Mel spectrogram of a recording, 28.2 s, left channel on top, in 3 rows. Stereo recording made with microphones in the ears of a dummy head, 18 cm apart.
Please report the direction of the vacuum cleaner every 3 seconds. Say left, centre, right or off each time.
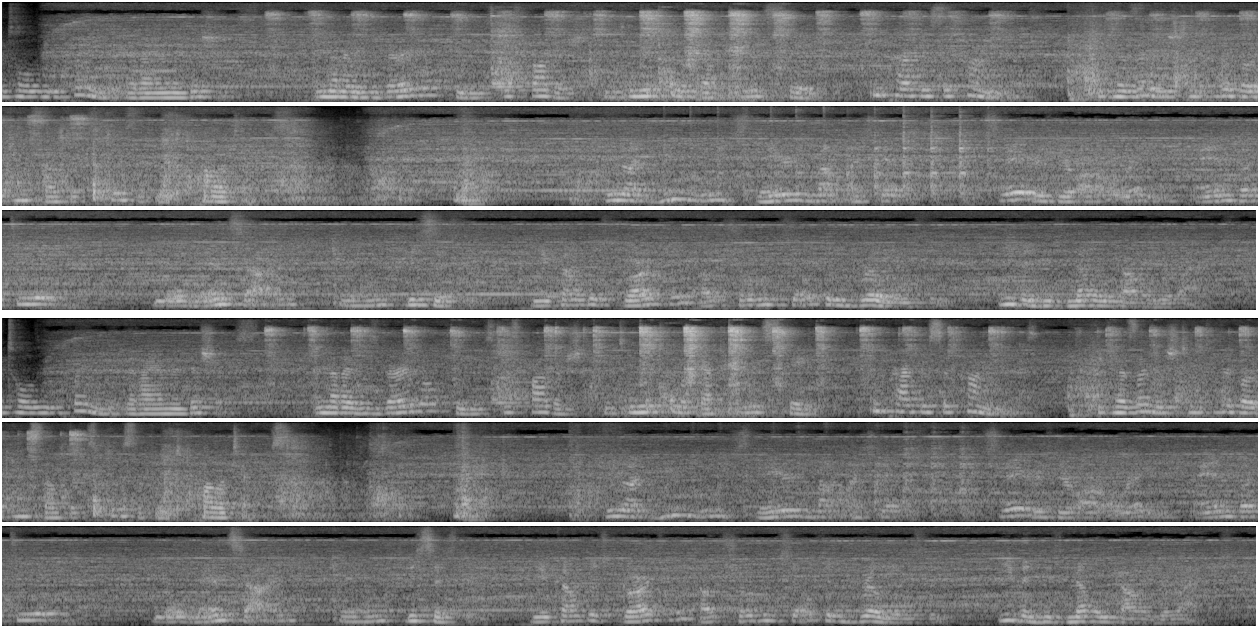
left, left, left, left, left, left, centre, right, right, right.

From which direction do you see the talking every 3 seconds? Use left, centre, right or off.
right, right, right, right, centre, centre, right, right, right, right.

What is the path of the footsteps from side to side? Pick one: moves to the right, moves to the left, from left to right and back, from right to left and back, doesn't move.
moves to the right.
